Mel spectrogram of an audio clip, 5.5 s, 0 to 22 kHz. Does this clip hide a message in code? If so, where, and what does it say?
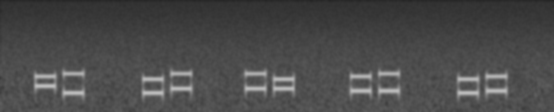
Yes: DTMF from 0.3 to 5.1 s, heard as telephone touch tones, dialled by machine, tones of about 200 ms. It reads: 03 19 97 56 15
